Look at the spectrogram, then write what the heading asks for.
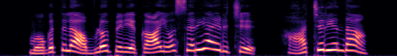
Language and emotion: Tamil, surprised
